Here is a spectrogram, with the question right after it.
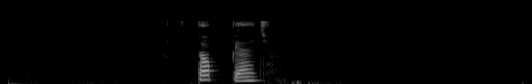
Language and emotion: Russian, sad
